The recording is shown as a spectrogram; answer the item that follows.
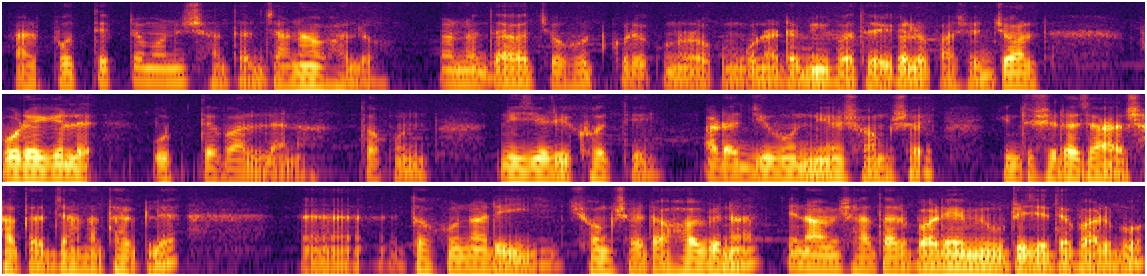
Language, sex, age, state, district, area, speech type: Bengali, male, 18-30, West Bengal, Birbhum, urban, spontaneous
